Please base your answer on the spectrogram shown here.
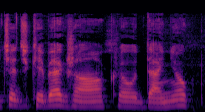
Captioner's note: speaking French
